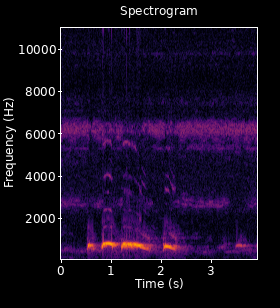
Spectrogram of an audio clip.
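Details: Spotted dove giving a run of four low, soft coos, the middle one longest and slightly falling, followed by a quieter, fainter coo near the end. No other sounds.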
